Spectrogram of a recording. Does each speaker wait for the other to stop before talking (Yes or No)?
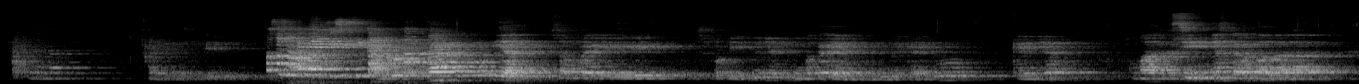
Yes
